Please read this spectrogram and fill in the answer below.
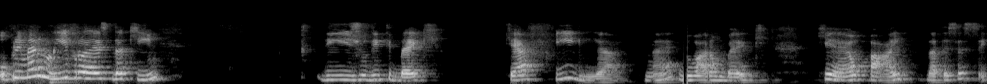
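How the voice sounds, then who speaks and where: A woman speaks at a very slow pace in a strong Paraíba accent. Her speech has long, frequent pauses. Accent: strong Paraíba northeastern Brazilian. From Brazil, Paraíba (João Pessoa). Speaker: psychologist and teacher leading study group. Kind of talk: online lecture to study group. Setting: online video meeting. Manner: conversational, informal.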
